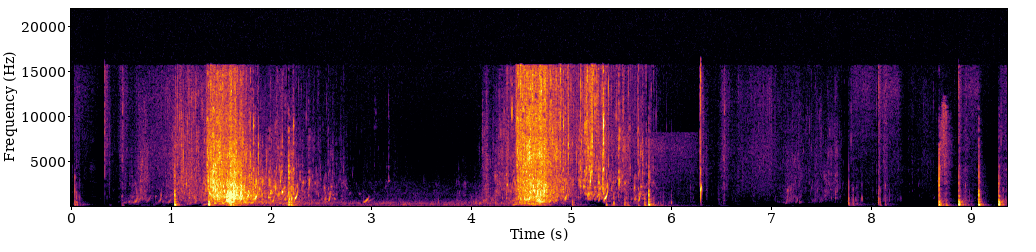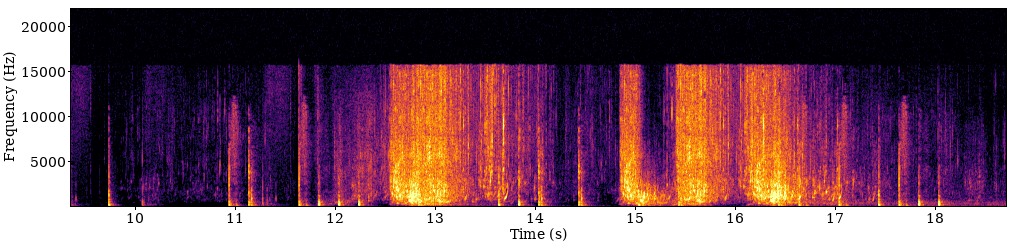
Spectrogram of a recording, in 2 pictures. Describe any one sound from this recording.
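Water splashes and swishes.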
